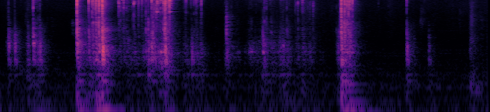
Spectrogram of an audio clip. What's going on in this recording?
Keys Unlocking Door
Inserting key into lock and unlocking.
lock, unlocking, front, unlock, door, key, keys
